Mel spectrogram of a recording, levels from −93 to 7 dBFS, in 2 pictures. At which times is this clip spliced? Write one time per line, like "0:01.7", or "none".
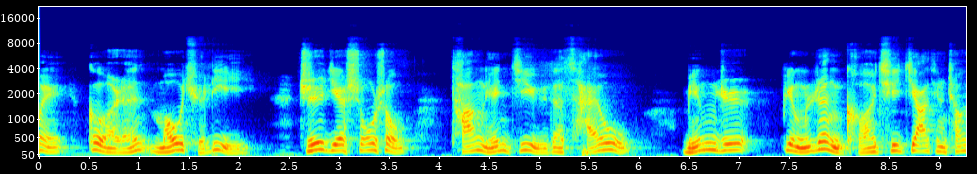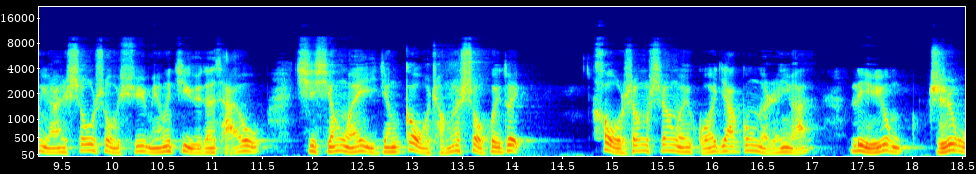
none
